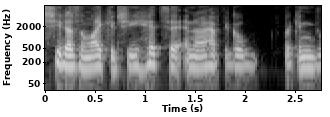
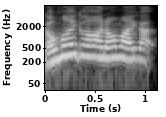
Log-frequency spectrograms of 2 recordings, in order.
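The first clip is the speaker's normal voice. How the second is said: high, louder flustered outcry; hammed-up panic, pitched up; mock panic; 8 semitones higher, 4 dB louder than usual. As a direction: act out a panicking bystander. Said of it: "if you panic and get like".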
